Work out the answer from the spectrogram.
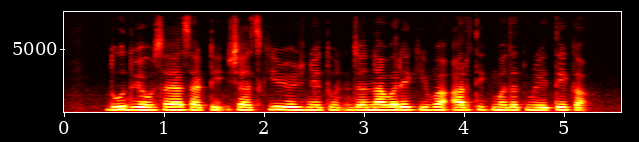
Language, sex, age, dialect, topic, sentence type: Marathi, female, 25-30, Northern Konkan, agriculture, question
